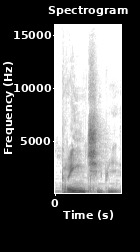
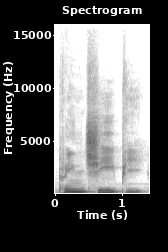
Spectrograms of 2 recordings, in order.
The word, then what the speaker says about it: principi: The same thing with the word principi, stress in the third to the last, princess, or principi, stress in the second to the last, meaning principles.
